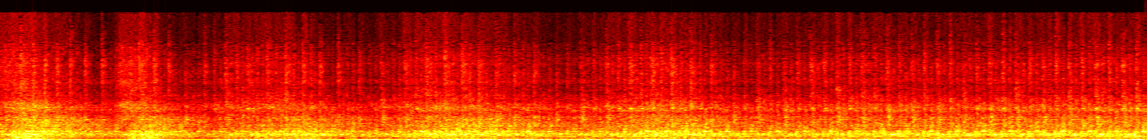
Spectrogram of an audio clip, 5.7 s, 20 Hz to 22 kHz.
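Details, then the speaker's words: 1969 Ford Capri with Pinto engine at steady idle, before fitting new camshaft finger followers: light, fast tapping over the engine note from worn cam followers chattering on the cam; valve train tapping. "Alright chaps, this is just a before for the sound again, so I can hear what it sounds like after the new followers have been fitted."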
